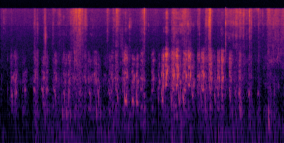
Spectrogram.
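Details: Pet guinea pig rumbling: a rapid, throaty, pulsing vibration of closely spaced beats that comes in uneven bursts, with some rustling and shuffling.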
